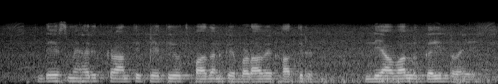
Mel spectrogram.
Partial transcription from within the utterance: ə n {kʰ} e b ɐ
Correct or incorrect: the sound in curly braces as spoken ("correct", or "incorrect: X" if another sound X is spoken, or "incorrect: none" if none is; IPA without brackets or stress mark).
incorrect: k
